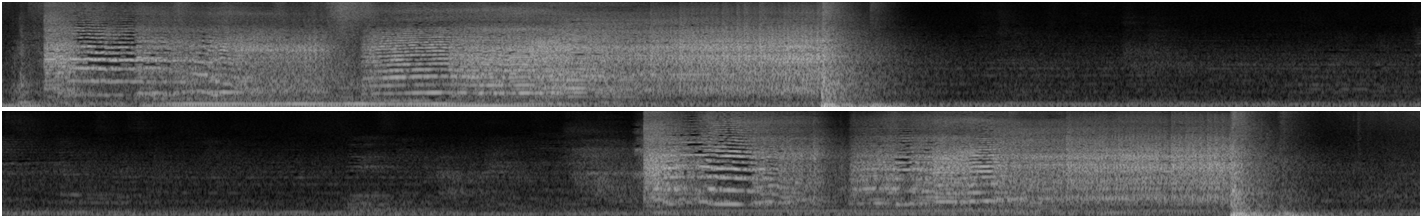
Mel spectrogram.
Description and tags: Squeaky door leading to a city street opening and closing twice
city, close, closing, creak, creaky, door, hinge, open, opening, squeak, squeaking, squeaky, street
